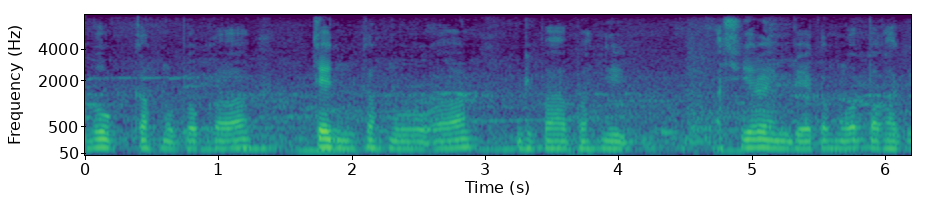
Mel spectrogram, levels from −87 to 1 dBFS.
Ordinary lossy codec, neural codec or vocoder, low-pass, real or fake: none; none; none; real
